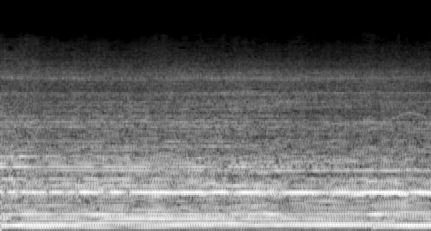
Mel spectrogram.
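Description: Live rock band playing loud distorted electric guitar and bass, holding sustained notes that ring steadily.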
